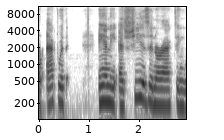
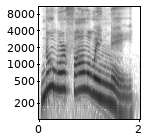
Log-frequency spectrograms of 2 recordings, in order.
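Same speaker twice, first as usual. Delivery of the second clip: put-on firm little girl; 5 semitones higher, 5 dB louder than usual. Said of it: "Annie is saying to the one little baby".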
